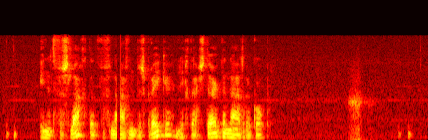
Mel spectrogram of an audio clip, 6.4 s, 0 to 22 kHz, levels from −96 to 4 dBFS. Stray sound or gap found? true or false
true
